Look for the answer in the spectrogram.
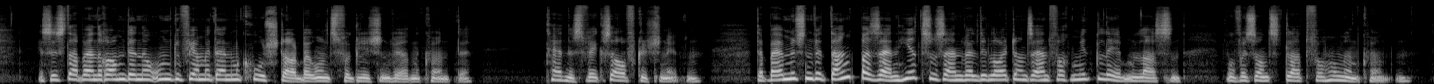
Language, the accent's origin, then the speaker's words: German; Vienna, Austria; born there; ich bin in Wien geboren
